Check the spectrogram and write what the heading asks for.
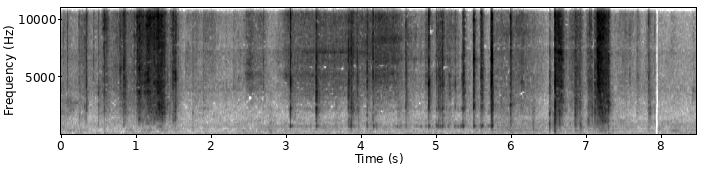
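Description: Small MRE paper condiment packets being torn open and handled: a few short, soft rips and crinkles with light rustling between, the louder ones about a second in and near the end.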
